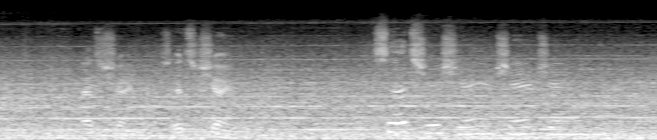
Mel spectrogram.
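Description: A man talks briefly into a microphone.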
